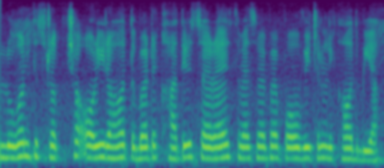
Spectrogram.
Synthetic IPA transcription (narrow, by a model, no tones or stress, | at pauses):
loːɡənkisʊɾəkʃaʔɔːɾiɾɐɦɔt̪ːbɛːʈʰekʰaːt̪iɾsɐɾɾaesɐməsɐmpɐɾpɔːʋʋiːt͡ʃənlɪkʰaːt̪bijaː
